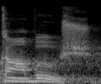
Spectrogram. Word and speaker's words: croquembouche: Croquembouche. Okay, please have all the information. Croquembouche is the only pronunciation I see.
